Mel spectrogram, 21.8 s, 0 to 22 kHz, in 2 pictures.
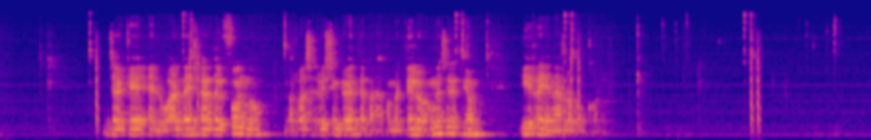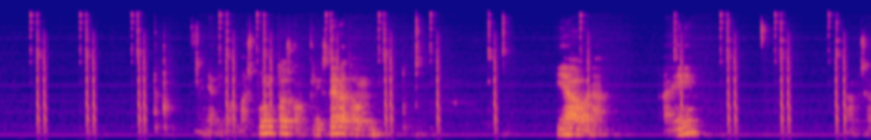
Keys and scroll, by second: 3.3 Left, 8.4 super+z.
